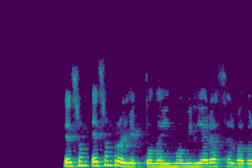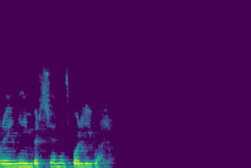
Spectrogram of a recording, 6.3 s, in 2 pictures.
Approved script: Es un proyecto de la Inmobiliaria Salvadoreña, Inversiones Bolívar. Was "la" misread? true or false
true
